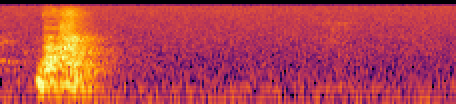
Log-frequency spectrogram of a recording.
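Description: A single short dog bark, loud against a quiet room.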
